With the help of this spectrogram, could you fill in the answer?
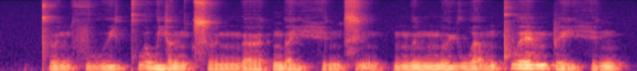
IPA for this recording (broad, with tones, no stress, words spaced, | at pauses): t̪ʰɵ˨nfuː˨˧j kʷʰɐ˥wjɐ˧ŋt͡sʰɵ˨˧n n̪œː˨˥t̚ŋɐ˨j hɪ˨ŋsɪ˨˩ŋ | n̪ɵ˧nmɵ˧ɥ wɐ˨˥mkʷʰɛː˥mpe˨˩j hɪ˥ŋ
